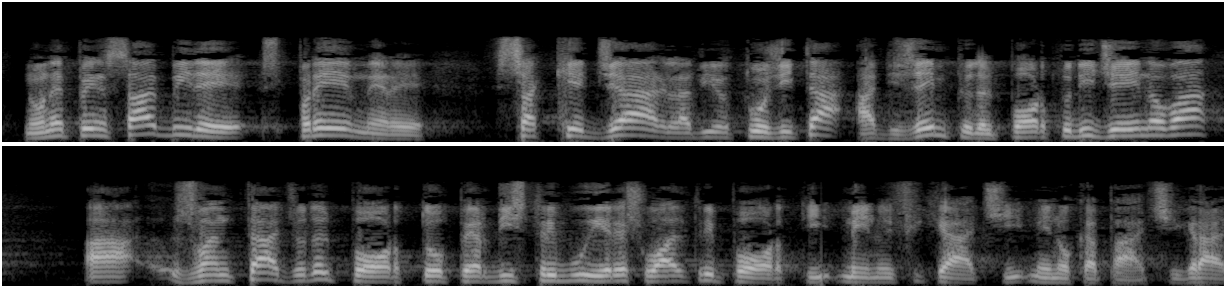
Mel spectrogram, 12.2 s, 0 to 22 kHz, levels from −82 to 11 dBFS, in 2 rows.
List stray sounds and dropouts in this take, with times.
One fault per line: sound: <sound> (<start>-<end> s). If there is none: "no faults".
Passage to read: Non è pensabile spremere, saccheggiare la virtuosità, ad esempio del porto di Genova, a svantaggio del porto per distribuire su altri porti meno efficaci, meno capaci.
no faults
